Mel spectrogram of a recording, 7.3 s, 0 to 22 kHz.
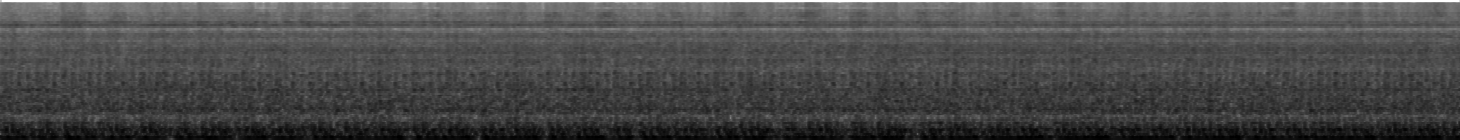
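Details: Mercedes 190SL with Solex carburettors, synchronizing airflow and adjusting the idle mixture screws: steady, even idle with no misses, stumbles or hunting; mixture set at the point of best rpm and smoothest running.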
